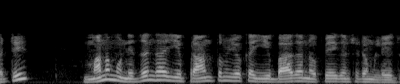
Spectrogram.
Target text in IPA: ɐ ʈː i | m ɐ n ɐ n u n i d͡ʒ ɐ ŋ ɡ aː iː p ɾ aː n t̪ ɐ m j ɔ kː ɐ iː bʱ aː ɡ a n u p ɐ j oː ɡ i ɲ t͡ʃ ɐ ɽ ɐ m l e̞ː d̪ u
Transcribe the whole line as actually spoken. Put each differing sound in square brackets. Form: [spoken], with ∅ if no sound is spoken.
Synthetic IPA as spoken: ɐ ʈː i | m ɐ n ɐ [m] u n i d͡ʒ ɐ ŋ ɡ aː iː p ɾ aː n t̪ ɐ m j ɔ kː ɐ iː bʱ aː ɡ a n u p ɐ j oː ɡ i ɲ t͡ʃ ɐ ɽ ɐ m l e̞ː d̪ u

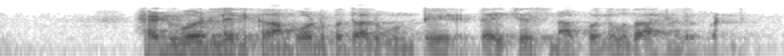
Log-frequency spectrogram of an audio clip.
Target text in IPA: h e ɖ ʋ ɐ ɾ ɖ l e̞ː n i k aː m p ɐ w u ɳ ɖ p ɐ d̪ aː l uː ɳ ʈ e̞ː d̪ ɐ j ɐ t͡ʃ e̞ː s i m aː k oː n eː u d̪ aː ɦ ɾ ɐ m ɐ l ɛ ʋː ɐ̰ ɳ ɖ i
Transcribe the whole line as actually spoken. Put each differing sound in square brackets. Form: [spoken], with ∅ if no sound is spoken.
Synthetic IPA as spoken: h e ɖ ʋ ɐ ɾ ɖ l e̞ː n i k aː m p ɐ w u ɳ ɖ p ɐ d̪ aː l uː ɳ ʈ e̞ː d̪ ɐ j ɐ t͡ʃ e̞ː s i [n] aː k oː n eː u d̪ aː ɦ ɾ ɐ [ɳ] ɐ l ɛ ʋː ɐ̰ ɳ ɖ i

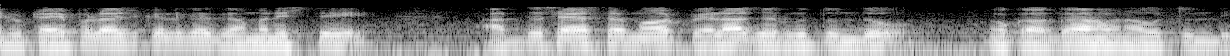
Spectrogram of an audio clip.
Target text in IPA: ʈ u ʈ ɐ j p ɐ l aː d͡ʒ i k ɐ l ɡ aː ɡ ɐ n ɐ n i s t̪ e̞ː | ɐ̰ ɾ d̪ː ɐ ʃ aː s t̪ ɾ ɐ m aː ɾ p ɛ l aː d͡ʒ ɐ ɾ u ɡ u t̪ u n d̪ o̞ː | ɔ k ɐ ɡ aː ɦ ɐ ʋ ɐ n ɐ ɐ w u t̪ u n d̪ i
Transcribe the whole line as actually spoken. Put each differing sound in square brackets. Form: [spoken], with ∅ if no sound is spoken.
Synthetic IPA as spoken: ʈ u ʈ ɐ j p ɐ l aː d͡ʒ i k ɐ l ɡ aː ɡ ɐ [m] ɐ n i s t̪ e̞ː | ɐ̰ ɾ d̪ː ɐ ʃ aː s t̪ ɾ ɐ m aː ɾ p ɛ l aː d͡ʒ ɐ ɾ u ɡ u t̪ u n d̪ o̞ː | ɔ k ɐ ɡ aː ɦ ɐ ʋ ɐ n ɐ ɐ w u t̪ u n d̪ i

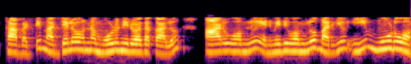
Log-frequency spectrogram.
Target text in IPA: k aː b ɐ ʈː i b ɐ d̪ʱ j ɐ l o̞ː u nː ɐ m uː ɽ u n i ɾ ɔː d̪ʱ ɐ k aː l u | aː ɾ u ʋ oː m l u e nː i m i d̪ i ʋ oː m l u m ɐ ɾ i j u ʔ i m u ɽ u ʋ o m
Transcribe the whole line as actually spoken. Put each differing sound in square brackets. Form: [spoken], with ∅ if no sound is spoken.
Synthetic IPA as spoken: k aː b ɐ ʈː i [m] ɐ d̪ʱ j ɐ l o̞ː u nː ɐ m uː ɽ u n i ɾ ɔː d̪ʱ ɐ k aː l u | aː ɾ u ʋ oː m l u e [n] i m i d̪ i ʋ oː m l u m ɐ ɾ i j u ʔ [iː] m [uː] ɽ u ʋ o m

